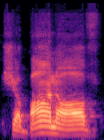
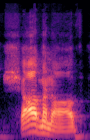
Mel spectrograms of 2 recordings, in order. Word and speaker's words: Shabanov: I I went with the typical Russian pronunciation which is Shabbanov accent second syllable but he uh apparently told the broadcasters it's Shabanov. So Shabanov looked all right.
